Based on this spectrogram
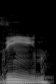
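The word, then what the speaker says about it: Zzyym: x on their passport i think it's pronounced zim i think that's how you say the last name resign or something like that z-z-y-y-m all right well that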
